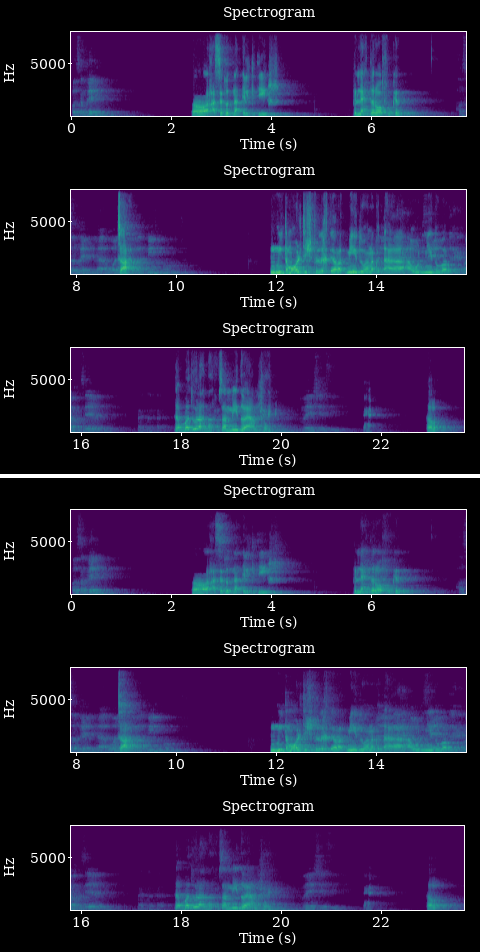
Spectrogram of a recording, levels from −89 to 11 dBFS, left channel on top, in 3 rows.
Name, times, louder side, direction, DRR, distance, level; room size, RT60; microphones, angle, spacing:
voice 1, 0.0-0.6 5.7-6.1 7.7-10.0 14.0-16.4 17.1-17.2 19.5-19.6 20.4-21.1, left 1 dB, 40° left, -6 dB, 2.4 m, -50 dB
voice 2, 2.4-4.1 5.6-6.6 8.8-9.1 11.9-15.5 17.9-19.8 21.7-21.8 22.9-23.1, left 4 dB, 70° left, 10 dB, 0.5 m, -29 dB
14.5 x 7.4 x 3.0 m, 1.5 s
head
